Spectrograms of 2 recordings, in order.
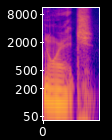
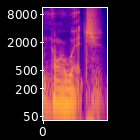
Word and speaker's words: Norwich: It's Norwich, not Norwich.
